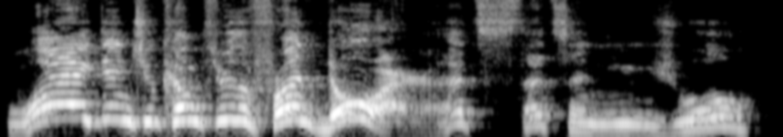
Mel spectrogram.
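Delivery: high laughing NPC greeting the intruder; amused NPC host. Acted. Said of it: "He looks down and goes".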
